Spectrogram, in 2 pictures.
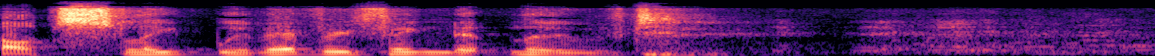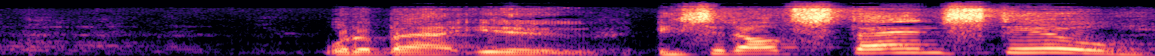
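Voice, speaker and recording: A man with a Cockney accent speaks at a moderate pace and fairly high pitch, with very wide pitch swings and very even loudness. Long, frequent pauses break his speech over noticeable background noise. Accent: London Cockney. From London. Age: 40s. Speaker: stand-up comedian. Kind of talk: live stand-up comedy set.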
